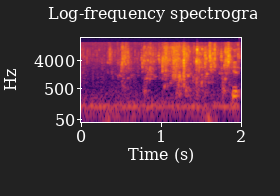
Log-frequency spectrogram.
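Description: Water sloshing and trickling in a plastic bin as a gloved hand swishes oxygen tubing around in rinse water, washing the soap out of the line; faint, irregular splashing that grows a little louder in the second half.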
